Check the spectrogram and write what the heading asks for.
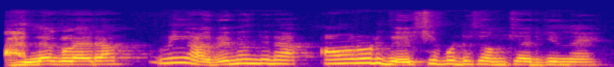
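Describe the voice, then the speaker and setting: A self-important boy who leads the school, voiced by a man in a cartoon. His voice is very dark and mellow, and he talks fast and demanding. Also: sits high, dull audio. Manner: assertive, demanding. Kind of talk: cartoon voice acting.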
